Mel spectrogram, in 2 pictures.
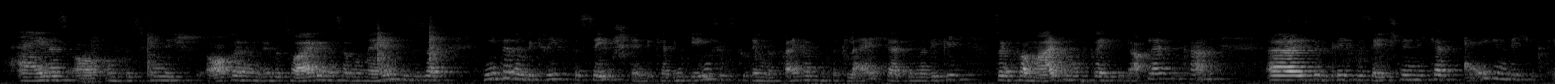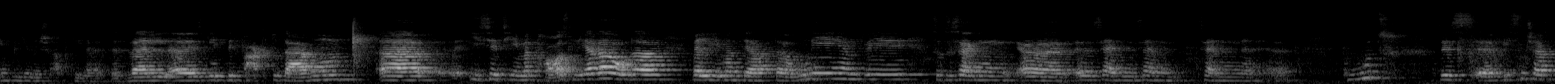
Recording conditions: large echoing room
